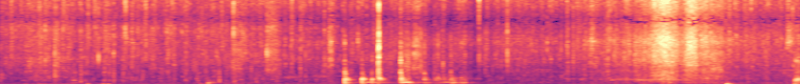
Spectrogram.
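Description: A mesh net bag of freshly caught live prawns and wet leaf litter being handled and tipped into a sack: knocks and brief voice sounds in the middle, then a short wet rushing rustle near the end.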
